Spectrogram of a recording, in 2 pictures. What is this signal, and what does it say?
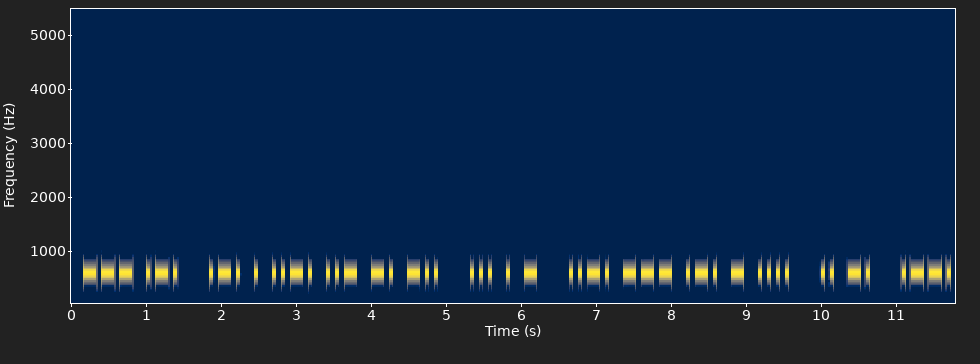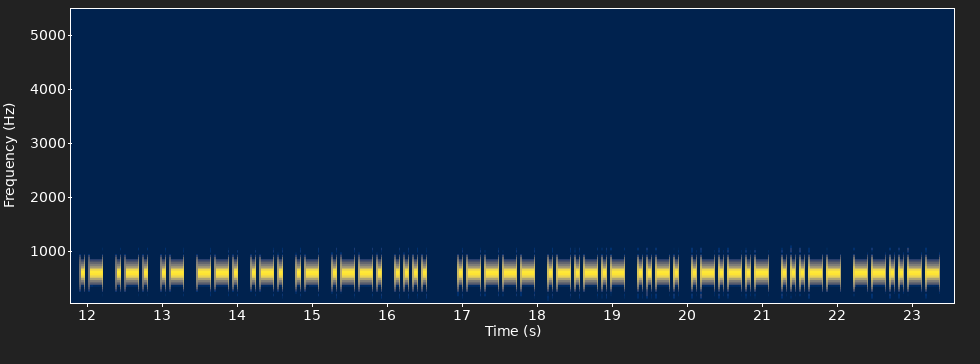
Morse code, heard as a keyed tone, about 20 wpm, 600 Hz. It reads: OR REFUND SET FORTH IN PARAGRAPH 1.F.3,
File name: cw-books / winnie-the-pooh / winnie-20wpm-page-0119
